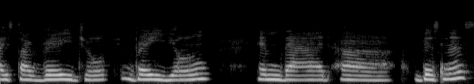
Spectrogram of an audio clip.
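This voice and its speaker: With a Puerto Rican accent, a woman speaks in a fairly high, dark, mellow voice with monotone, flat intonation, the sound dry and close with no echo over a quiet background. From Puerto Rico. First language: Spanish. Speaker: direct sales team leader. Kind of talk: personal story talk to sales team. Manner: hesitant, with many fillers.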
